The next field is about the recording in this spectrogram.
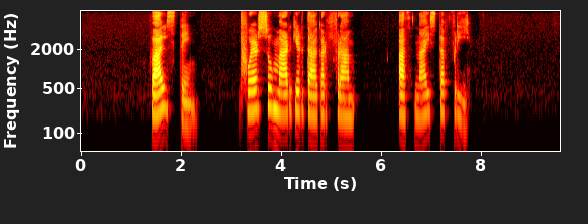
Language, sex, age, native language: Icelandic, female, 40-49, Spanish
